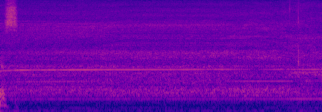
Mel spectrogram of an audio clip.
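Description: Craft heat gun for embossing running steadily: a constant rush of blown air with a steady whine, heating to melt clear embossing powder on a die-cut sentiment.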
